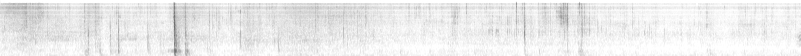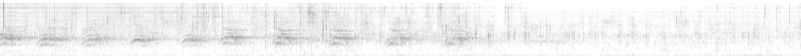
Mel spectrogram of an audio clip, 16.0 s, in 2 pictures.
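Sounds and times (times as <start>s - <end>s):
faint bird calls: 8.0s - 12.8s.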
